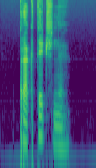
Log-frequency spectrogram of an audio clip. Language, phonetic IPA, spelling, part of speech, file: Polish, [prakˈtɨt͡ʃnɨ], praktyczny, adjective, Pl-praktyczny.ogg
